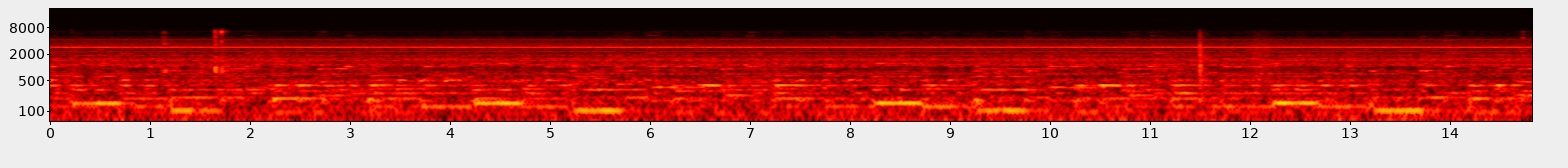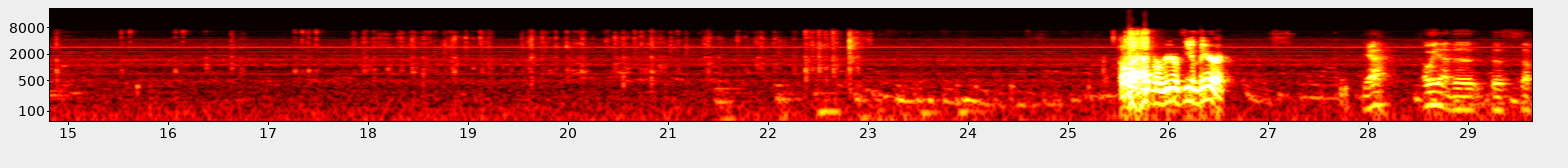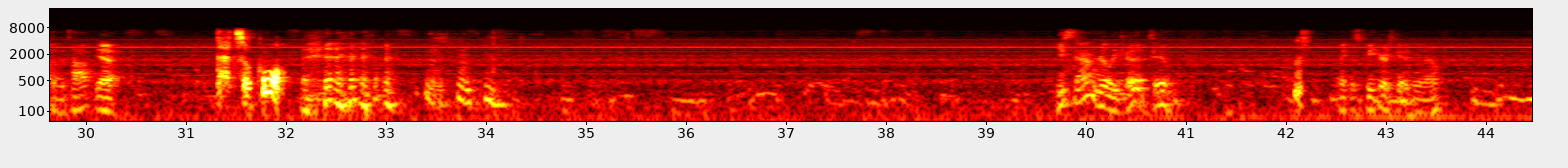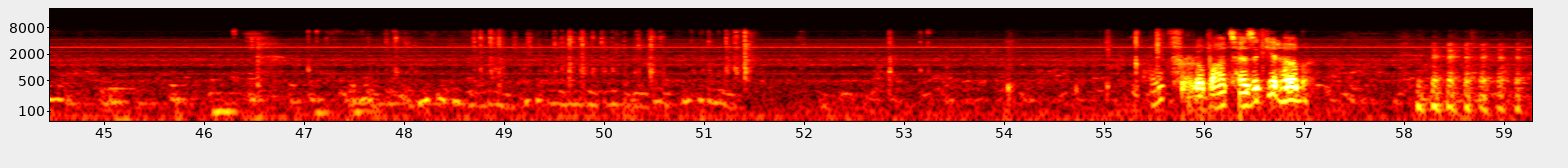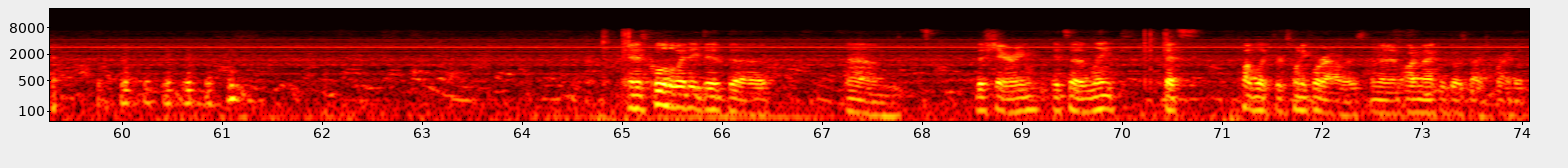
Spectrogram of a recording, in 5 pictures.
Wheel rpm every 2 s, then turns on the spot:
0, 0, 0, 0, 0, 0, 0, 0, 0, 0, 0, 0, 0, 0, 0, 0, 0, 0, 0, 0, 0, 0, 0, 0, 0, 0, 0, 0, 0, 0, 0, 0, 0, 0, 0, 0, 0.
none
